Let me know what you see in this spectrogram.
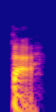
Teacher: tip of the tongue যাবে actually আমাদের গামসে right upper গামসে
